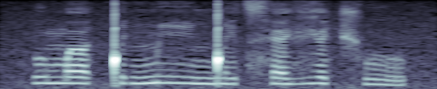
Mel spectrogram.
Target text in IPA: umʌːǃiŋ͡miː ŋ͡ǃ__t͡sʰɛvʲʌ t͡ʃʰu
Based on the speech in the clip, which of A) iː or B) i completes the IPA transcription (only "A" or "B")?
B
